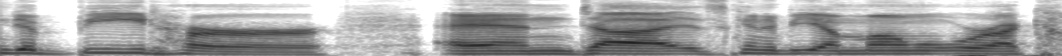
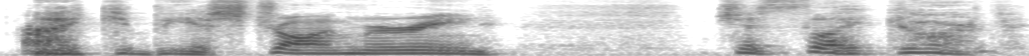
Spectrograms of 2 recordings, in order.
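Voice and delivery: quiet resolve; 10 dB quieter than usual. Retold or imitated. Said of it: "It's gonna be like".

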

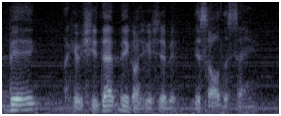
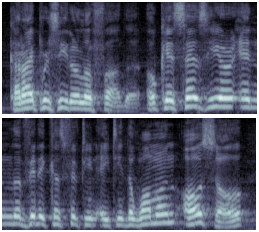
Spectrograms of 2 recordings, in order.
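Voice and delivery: loud, raised scripture declaiming; forceful preaching; 6 semitones higher, 14 dB louder than usual. Real, not acted. Preacher reading Leviticus on copulation to the congregation, forceful preaching. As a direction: proclaim the verse to the congregation.

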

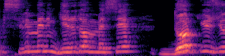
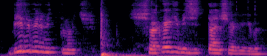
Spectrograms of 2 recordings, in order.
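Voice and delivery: much softer, flat disbelief; dejected; 3 semitones lower, 10 dB quieter than usual. Real, not acted. Gamer telling viewers the draw result, softly dejected. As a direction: sag into it after the final whistle.

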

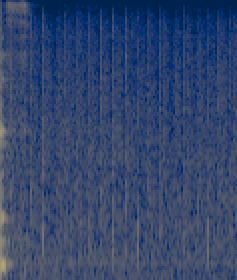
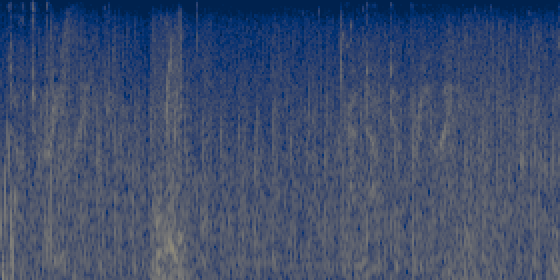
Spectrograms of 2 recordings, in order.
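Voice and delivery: whispering; 20 dB quieter than usual. Acted. Coaxing in-game characters quietly.

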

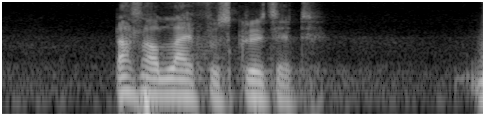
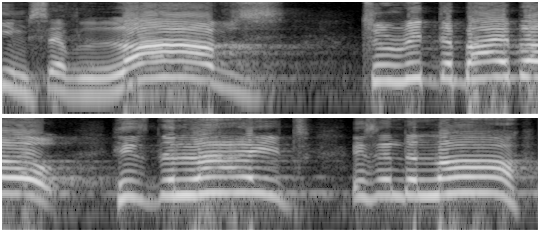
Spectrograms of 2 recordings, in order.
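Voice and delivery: high, loud, stretched sermon delivery; full-force preaching; 9 semitones higher, 7 dB louder than usual. Real, not acted. Preacher scolding online delights, pointing to scripture, full-force preaching. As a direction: drive it home to the congregation, voice raised.

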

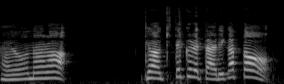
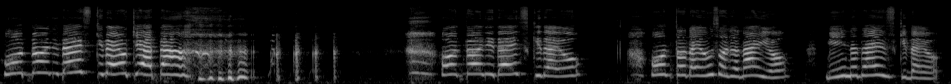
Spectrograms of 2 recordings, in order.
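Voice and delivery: much higher, sugary idol voice; cutesy idol voice; 8 semitones higher than usual. Acted. Idol streamer thanking fans for gifts, high and sugary. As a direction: gush like an idol doting on fans.

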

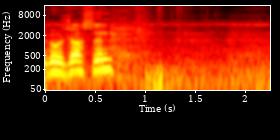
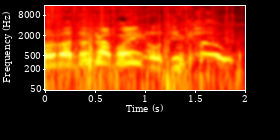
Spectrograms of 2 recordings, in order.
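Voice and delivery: excited; 9 semitones higher than usual. Real, not acted. About to drop down hill.

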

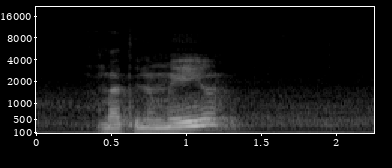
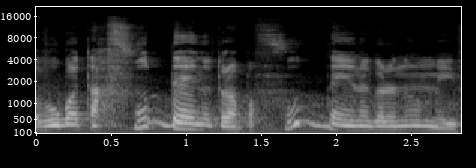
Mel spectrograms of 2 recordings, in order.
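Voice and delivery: usual speaking voice

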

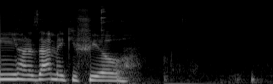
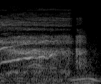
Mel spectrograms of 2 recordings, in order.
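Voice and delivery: high shrieking laugh; 8 dB quieter than usual. Real, not acted. Cackling at the chaos.

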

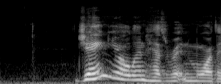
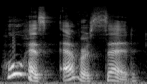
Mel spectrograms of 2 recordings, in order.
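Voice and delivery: ordinary delivery, nothing marked

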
